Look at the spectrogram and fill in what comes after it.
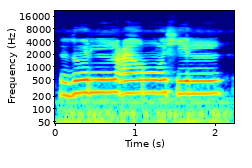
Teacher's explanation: yang merupakan huruf qamariah jadi lam sukunnya dibaca dengan jelas zularsi RO di sini kita baca dengan tafkhim atau dengan tebal karena ro sukun sebelumnya berharakat fathah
